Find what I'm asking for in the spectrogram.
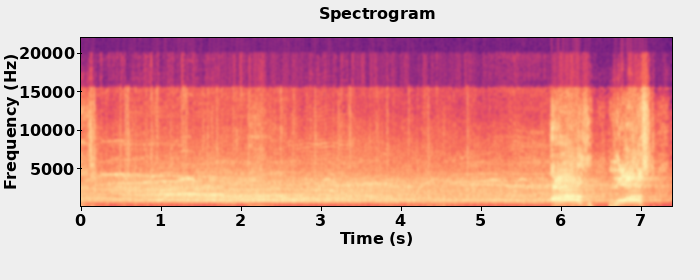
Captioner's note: crowd cheering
